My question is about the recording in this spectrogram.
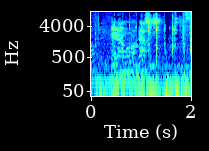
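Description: Computer keyboard typing: a quick, irregular run of key clicks as a terminal command is erased and new text typed.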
